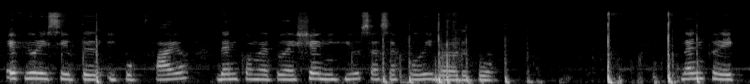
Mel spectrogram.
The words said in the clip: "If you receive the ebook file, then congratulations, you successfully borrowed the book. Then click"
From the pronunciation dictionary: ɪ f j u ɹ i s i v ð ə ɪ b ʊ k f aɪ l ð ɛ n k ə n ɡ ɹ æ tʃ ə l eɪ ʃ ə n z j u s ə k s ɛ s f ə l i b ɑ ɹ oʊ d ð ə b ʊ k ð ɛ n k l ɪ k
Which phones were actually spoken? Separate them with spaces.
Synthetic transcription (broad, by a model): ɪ f j u ɹ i s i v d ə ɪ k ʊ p f aɪ l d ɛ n k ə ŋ ɡ ɹ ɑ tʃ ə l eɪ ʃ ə n j u s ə s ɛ f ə l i b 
